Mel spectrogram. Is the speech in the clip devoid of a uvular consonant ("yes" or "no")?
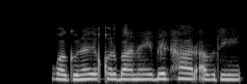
no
